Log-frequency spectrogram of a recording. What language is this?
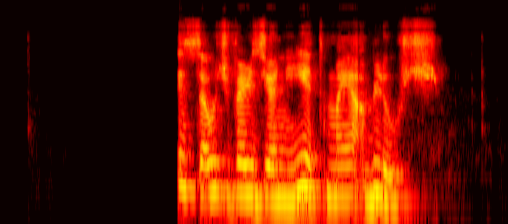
Maltese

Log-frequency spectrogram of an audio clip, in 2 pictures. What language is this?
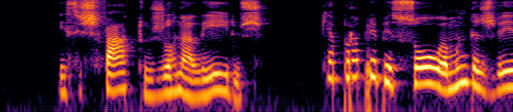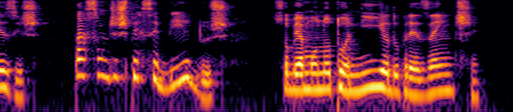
Portuguese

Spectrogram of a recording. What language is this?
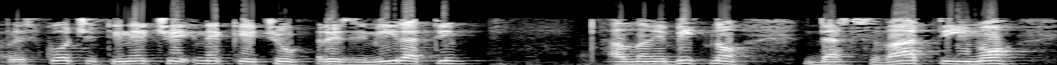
Croatian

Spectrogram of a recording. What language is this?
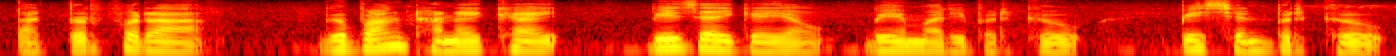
Bodo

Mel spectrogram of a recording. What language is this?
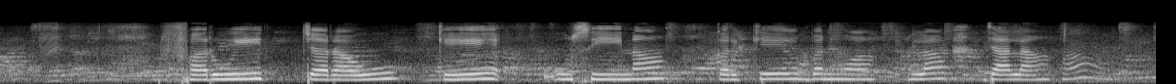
Bhojpuri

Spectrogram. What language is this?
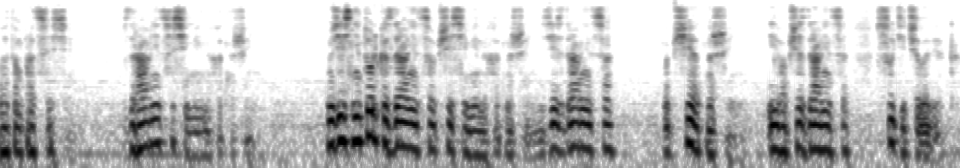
Russian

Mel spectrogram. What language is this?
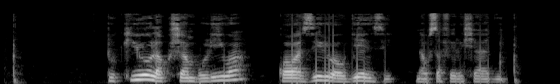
Swahili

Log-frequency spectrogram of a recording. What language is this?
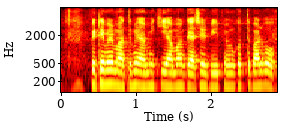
Bangla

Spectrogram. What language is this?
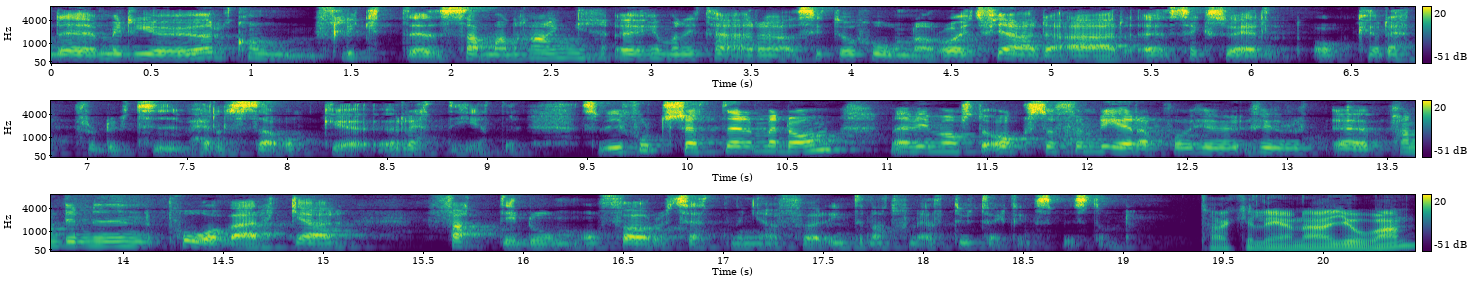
Swedish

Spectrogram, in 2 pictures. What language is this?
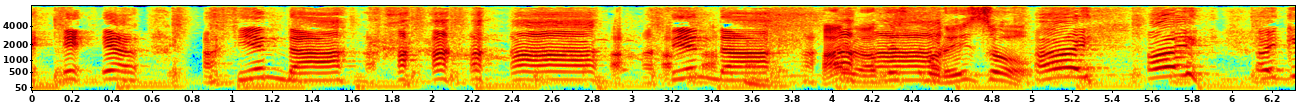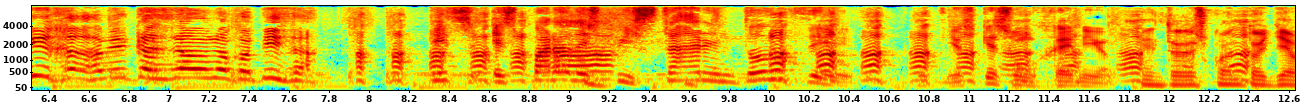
Spanish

